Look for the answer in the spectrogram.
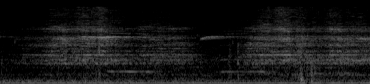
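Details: Heybike Ranger e-bike front wheel hand-spun, soft hissy scraping swish swelling and fading each turn as the disc brake rotor rubs, before brake adjustment to remove squeak and noise.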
